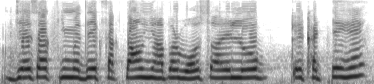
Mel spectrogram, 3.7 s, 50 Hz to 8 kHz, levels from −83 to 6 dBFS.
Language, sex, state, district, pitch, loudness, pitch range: Hindi, male, Madhya Pradesh, Bhopal, 290 Hz, -11 LUFS, 280-300 Hz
